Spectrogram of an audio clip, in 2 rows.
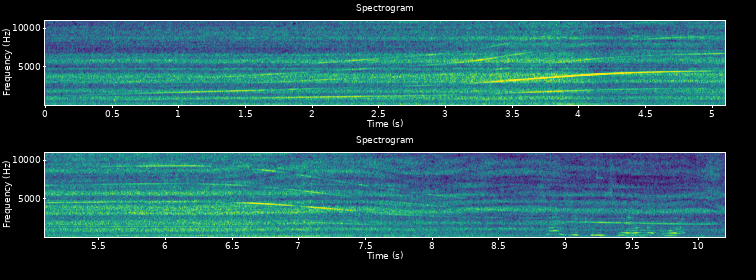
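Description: A Miele 5000 series vacuum cleaner with a turbo head runs with a loud, steady whining roar that rises slightly in pitch and then eases, while a person talks over it near the end.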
